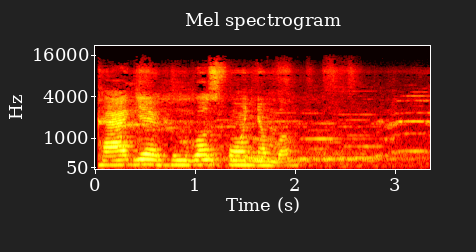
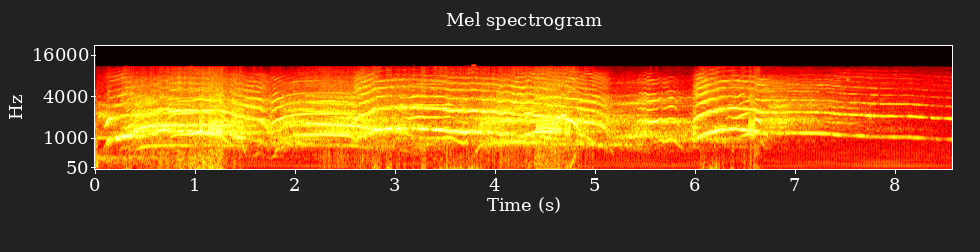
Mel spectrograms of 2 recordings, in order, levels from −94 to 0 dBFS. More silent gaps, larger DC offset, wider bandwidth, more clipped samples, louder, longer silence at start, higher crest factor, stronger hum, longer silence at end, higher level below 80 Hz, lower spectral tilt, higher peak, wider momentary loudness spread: neither; neither; first, 15.5 kHz vs 12 kHz; neither; second, -19 LUFS vs -8 LUFS; about the same, 0 s vs 0 s; first, 20 dB vs 10 dB; second, none vs 60 Hz at -50 dBFS; about the same, 0 s vs 0 s; second, -56 dBFS vs -44 dBFS; first, -4 dB/octave vs 1 dB/octave; about the same, 0 dBFS vs 0 dBFS; first, 18 LU vs 12 LU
